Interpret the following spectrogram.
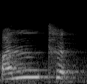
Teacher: पंथ आगे थ है तो इसका उच्चारण ना हो रहा है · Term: अनुस्वार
